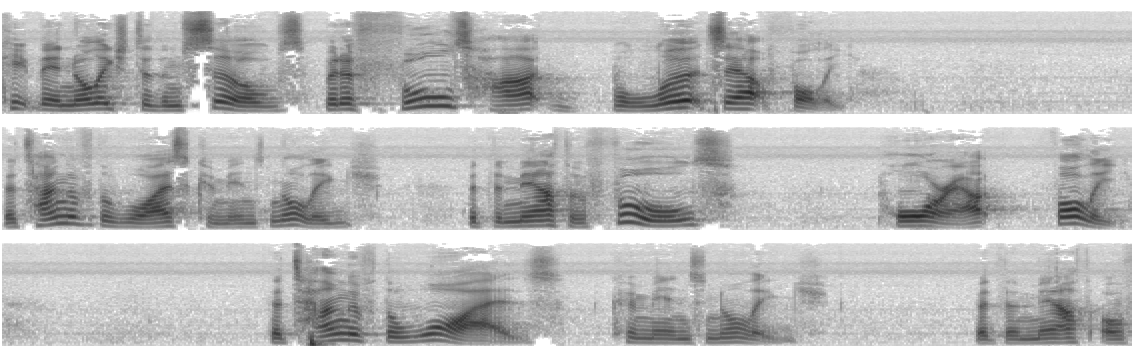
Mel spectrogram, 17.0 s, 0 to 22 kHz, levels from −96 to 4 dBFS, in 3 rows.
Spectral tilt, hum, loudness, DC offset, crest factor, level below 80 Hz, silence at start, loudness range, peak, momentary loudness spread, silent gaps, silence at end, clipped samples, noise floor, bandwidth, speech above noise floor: -2.5 dB/octave; none; -23 LUFS; under 0.1%; 22 dB; -56 dBFS; 0 s; 5 LU; -4 dBFS; 16 LU; none; 0 s; under 0.1%; -55 dBFS; 15.5 kHz; 32 dB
